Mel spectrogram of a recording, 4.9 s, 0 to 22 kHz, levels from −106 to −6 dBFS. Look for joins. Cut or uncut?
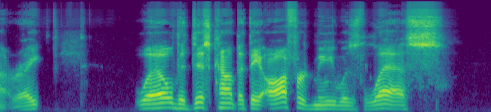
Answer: uncut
